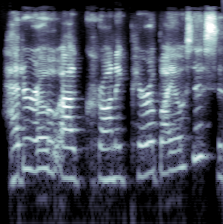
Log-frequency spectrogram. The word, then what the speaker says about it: heterochronic parabiosis: So I guess the scientific name is heterochronic parabiosis. Is that how you pronounce it? – That is, yes.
